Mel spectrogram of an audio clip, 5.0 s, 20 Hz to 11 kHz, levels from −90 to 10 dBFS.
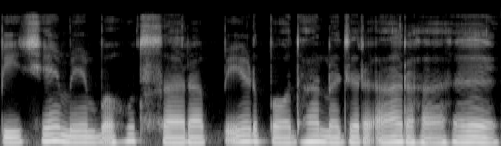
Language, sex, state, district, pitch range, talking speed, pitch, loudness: Hindi, male, Jharkhand, Palamu, 120-135 Hz, 120 wpm, 125 Hz, -13 LUFS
